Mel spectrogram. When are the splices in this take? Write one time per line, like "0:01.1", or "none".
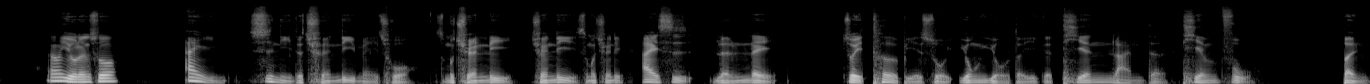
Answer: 0:05.2
0:06.3
0:11.7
